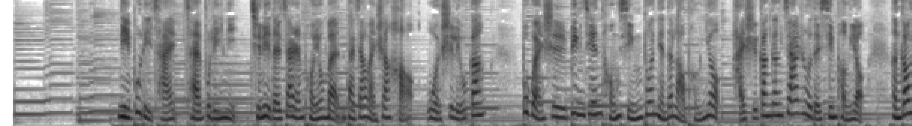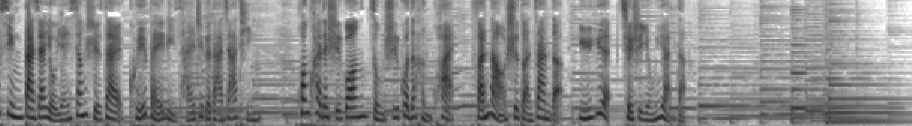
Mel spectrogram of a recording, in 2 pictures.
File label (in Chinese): 女 专题 电台讲座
